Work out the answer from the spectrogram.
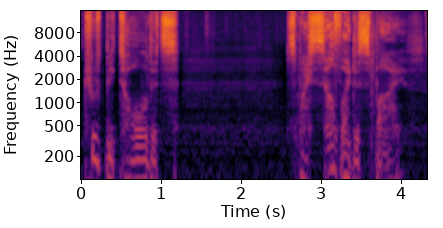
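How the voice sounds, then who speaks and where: Man acting a deep, husky, brooding dark sorcerer. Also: animated, exaggerated voice. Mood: anguished, self-loathing. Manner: halting, formal, intimate, weighted with pauses. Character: brooding, remorseful dark sorcerer, bitter yet tender captor. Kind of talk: dramatic ASMR roleplay addressed to the listener.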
